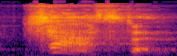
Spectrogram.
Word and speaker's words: Charleston: and sightseeing throughout chastain now that's how gully gichi speakers pronounce the word chaston not charleston mine is a living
